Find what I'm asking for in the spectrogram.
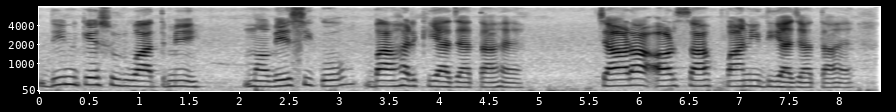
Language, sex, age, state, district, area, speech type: Urdu, female, 30-45, Bihar, Madhubani, rural, spontaneous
